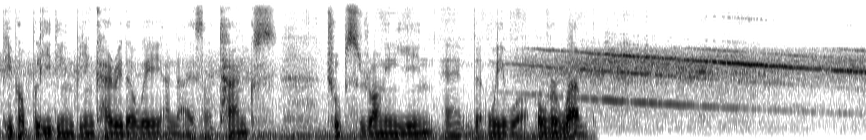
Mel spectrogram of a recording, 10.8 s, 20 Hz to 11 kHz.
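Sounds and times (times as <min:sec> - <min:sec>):
speech: 0:00.1 - 0:07.5
ambulance siren wailing: 0:05.6 - 0:10.8.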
